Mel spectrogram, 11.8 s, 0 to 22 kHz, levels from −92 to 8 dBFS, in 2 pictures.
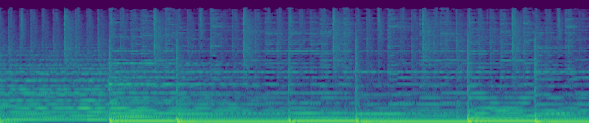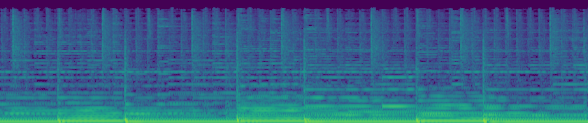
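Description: Nothing in the audio stood out as a technical problem on listening.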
